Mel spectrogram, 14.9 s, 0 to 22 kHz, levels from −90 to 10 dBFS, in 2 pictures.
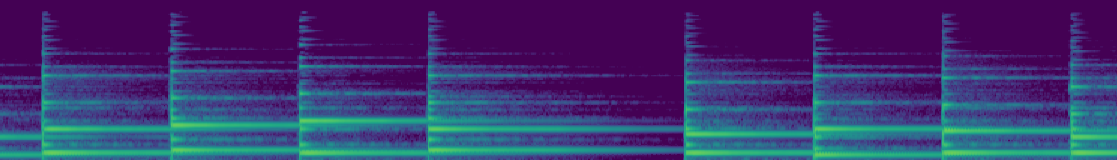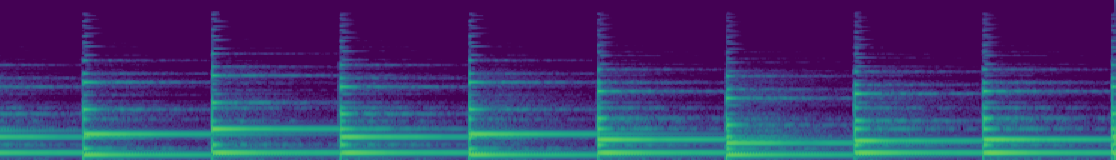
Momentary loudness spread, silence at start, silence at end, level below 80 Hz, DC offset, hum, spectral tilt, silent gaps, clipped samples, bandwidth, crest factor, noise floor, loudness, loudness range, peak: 10 LU; 0 s; 0 s; -50 dBFS; under 0.1%; none; -7.5 dB/octave; none; under 0.1%; 11 kHz; 18 dB; -45 dBFS; -20 LUFS; 2 LU; -2 dBFS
